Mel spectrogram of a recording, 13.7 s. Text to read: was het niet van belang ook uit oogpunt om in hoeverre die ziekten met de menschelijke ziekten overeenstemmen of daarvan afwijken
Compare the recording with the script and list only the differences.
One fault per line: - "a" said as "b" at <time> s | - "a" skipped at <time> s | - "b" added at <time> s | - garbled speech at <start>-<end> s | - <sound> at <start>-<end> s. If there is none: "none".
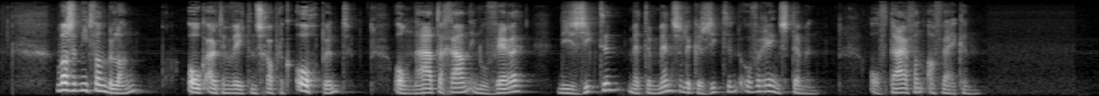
- "een wetenschappelijk" added at 2.8 s
- "na te gaan" added at 5.2 s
